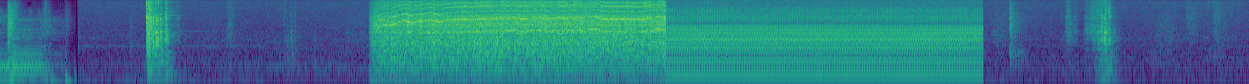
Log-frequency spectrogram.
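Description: Automatic bean-to-cup espresso machine making a coffee: a click, then its built-in grinder grinding beans for about three seconds, then the pump humming steadily for about three seconds as it brews, cutting off suddenly. A few light clicks follow near the end.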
